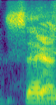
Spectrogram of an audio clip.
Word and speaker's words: Serie A: Yeah, Serie A.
